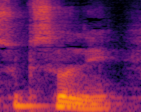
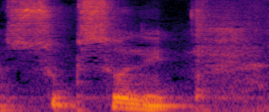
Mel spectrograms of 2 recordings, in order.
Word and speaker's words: soupçonner: Ouais, on prononce le P, c'est assez léger, mais on le prononce soupçonner. Je soupçonne que ce soit comme ça, soupçonner.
